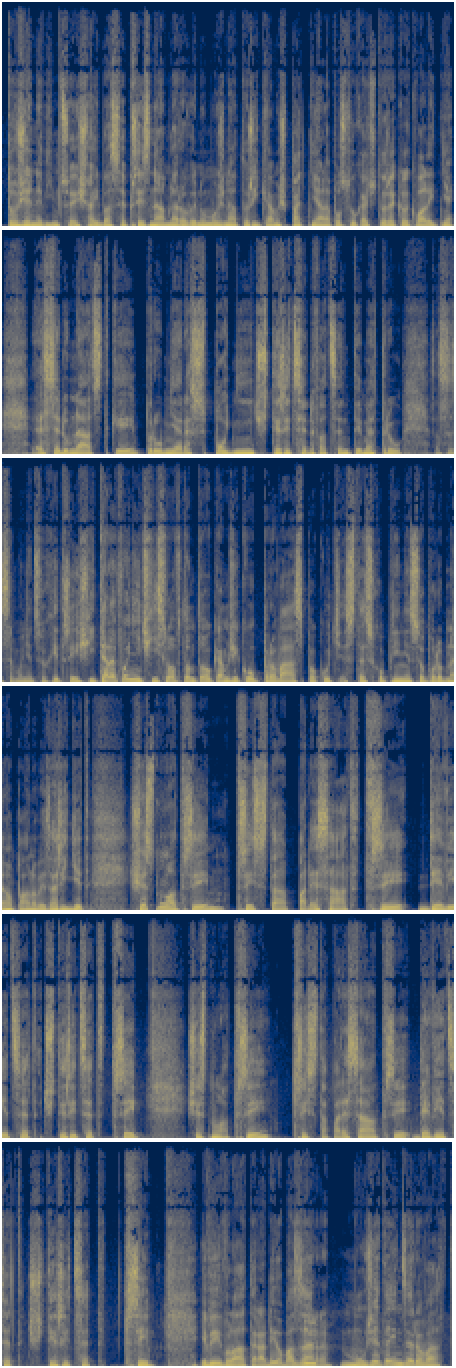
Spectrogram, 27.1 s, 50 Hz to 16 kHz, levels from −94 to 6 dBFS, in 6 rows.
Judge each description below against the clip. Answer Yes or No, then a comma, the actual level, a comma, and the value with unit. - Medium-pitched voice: Yes, medium, 145 Hz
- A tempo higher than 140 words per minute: No, average, 125 wpm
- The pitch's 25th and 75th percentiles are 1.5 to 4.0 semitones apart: No, average, 5.2 semitones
